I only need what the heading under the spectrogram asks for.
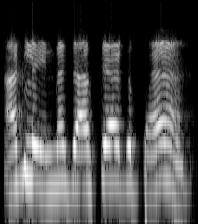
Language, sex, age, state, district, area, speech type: Kannada, female, 45-60, Karnataka, Chamarajanagar, rural, conversation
